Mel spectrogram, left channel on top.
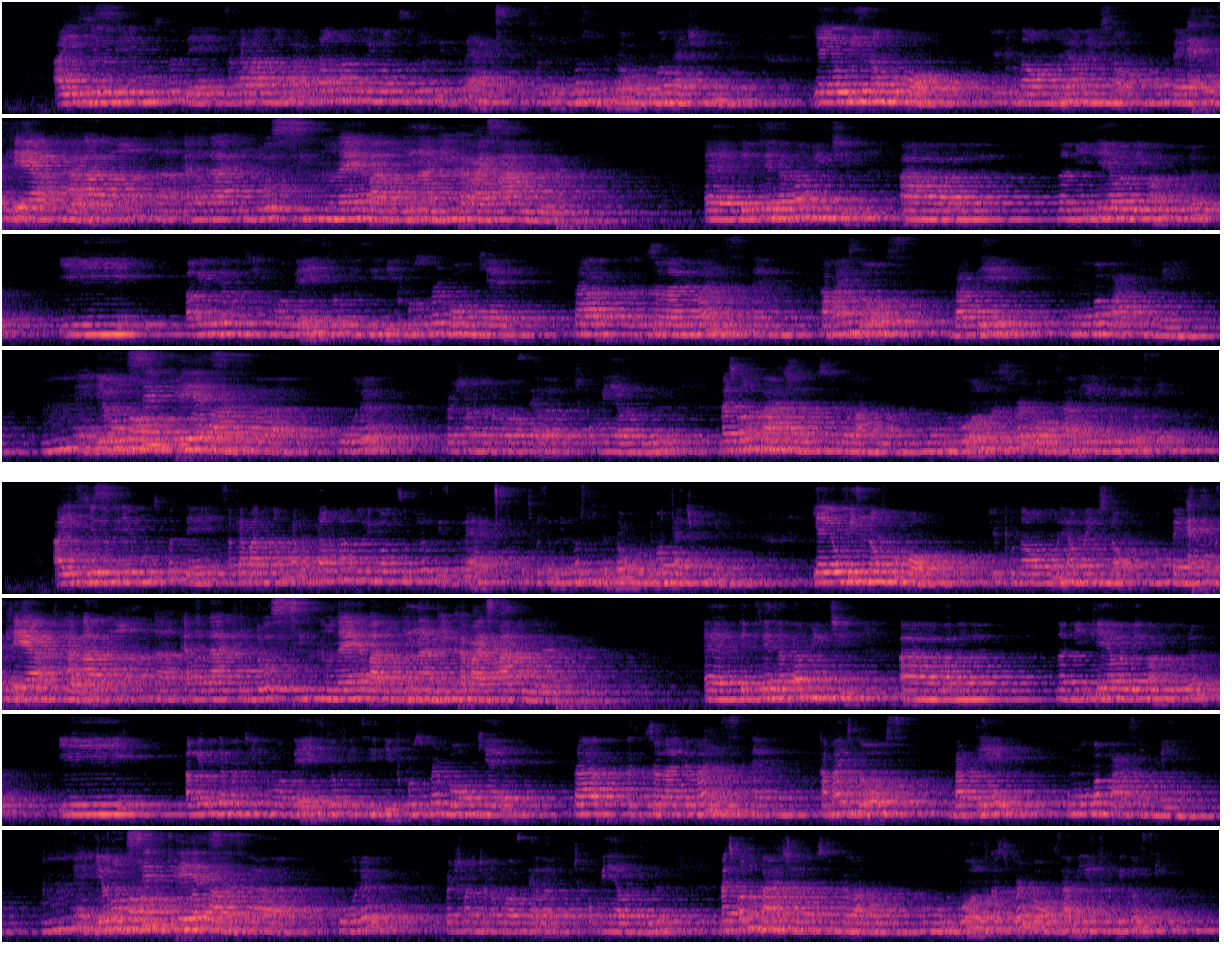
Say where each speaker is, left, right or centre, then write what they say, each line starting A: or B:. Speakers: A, on the right; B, on the right.
A: Aí
B: Isso.
A: esses dias eu queria muito fazer, só que a banana não estava tão madura igual das outras vezes. Eu falei, ah, eu vou fazer mesmo assim, que eu tava com muita vontade de comer. E aí eu fiz e não ficou bom. Tipo, não, realmente não compensa
B: É porque
A: fazer se
B: a,
A: não tiver.
B: a banana, ela dá aquele docinho, né? A banana
A: Sim,
B: nanica mais madura.
A: é, tem que ser exatamente a banana nanique, ela é bem madura. E alguém me deu uma dica uma vez que eu fiz e, e ficou super bom, que é para adicionar ainda mais, né, ficar mais doce, bater com uva passa no meio.
B: Hum,
A: É, eu
B: com
A: não gosto
B: certeza.
A: de uva passa pura, particularmente eu não gosto dela, de comer ela pura. Mas quando bate, ela mistura lá no, no, no bolo, fica super bom, sabe? E ele fica bem docinho.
